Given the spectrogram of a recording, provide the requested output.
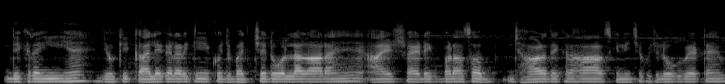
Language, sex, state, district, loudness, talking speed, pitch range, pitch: Hindi, male, Jharkhand, Jamtara, -29 LUFS, 240 wpm, 125-130 Hz, 130 Hz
